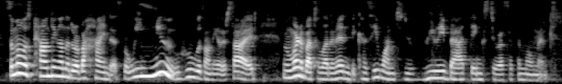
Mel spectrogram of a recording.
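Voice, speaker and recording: A woman's voice: mid-range voice, expressive, fast talker. A woman reading a novel chapter aloud, often breaking off to comment and joke about the story. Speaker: audiobook reader.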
